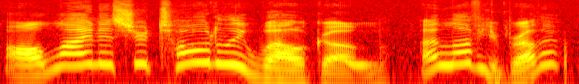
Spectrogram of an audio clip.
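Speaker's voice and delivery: high sweet voice. Pretend. Gushing at villager Linus.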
